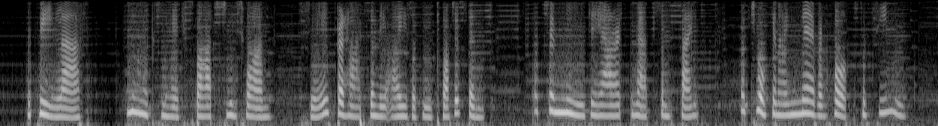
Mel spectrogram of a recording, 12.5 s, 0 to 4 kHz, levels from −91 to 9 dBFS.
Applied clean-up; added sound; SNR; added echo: neural separator model SepFormer DNS4.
